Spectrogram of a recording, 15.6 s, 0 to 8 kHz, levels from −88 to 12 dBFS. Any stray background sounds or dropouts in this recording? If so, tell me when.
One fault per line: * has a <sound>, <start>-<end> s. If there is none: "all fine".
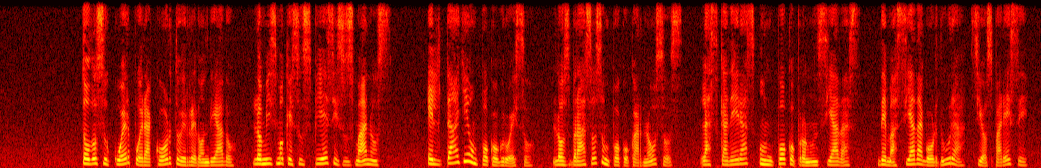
all fine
